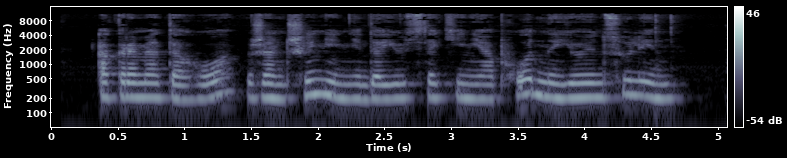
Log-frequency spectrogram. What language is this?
Belarusian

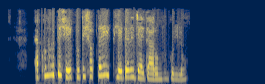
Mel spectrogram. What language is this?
Bangla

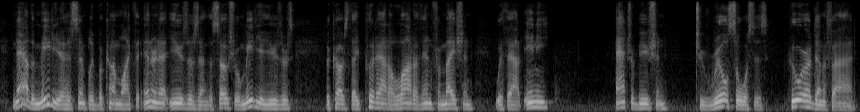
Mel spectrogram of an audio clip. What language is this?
English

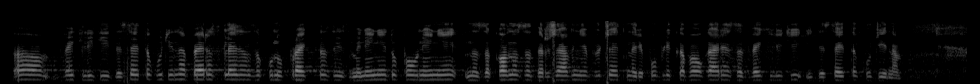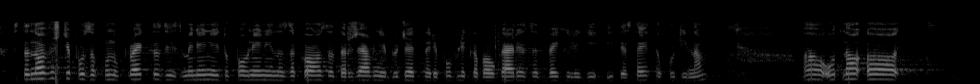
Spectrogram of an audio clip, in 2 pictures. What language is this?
Bulgarian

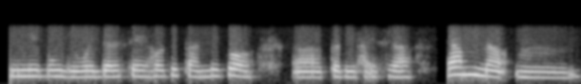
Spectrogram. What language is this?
Manipuri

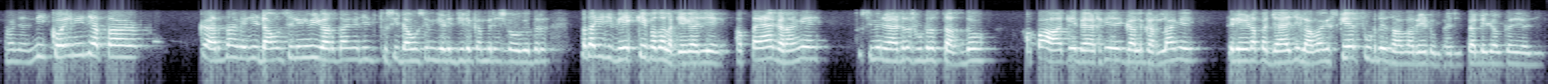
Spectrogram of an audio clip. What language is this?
Punjabi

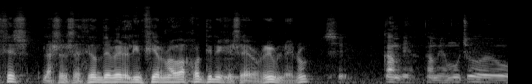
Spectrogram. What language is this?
Spanish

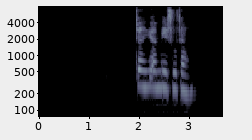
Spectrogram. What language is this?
Chinese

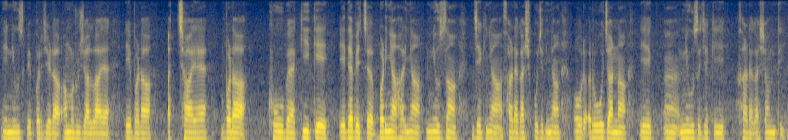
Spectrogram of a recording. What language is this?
Dogri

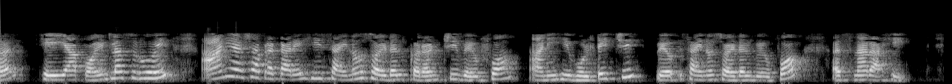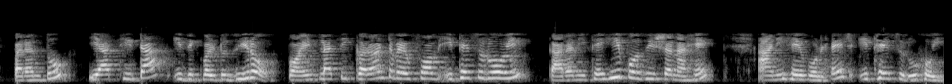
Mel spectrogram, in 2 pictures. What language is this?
Marathi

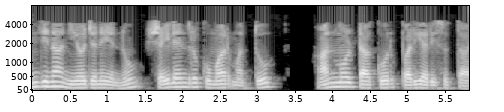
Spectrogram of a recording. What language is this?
Kannada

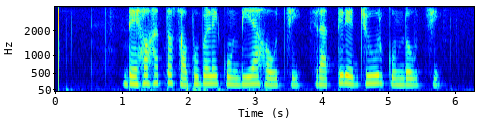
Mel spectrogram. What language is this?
Odia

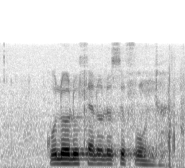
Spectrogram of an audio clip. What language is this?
Zulu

